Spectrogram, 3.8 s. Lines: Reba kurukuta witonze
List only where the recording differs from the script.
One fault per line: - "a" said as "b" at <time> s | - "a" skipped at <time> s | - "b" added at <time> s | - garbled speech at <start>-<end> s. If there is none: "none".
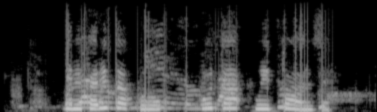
- "ikarita" added at 0.8 s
